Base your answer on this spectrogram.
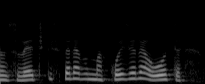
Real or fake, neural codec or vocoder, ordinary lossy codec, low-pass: fake; codec, 16 kHz, 2 kbps, FunCodec, trained on LibriTTS, 25 frames a second; none; none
